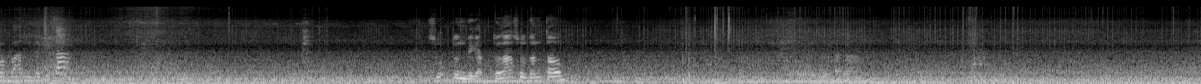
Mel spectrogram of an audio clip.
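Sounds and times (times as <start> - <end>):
road noise: 0.0 - 12.0
vehicle engine hum: 0.0 - 12.0.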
